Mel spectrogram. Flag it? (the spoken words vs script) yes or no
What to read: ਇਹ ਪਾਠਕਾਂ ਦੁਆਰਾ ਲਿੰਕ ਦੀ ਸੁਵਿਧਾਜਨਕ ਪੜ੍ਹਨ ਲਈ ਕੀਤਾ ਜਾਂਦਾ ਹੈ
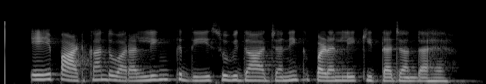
no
